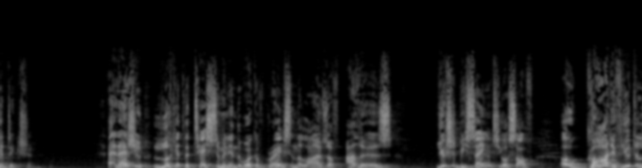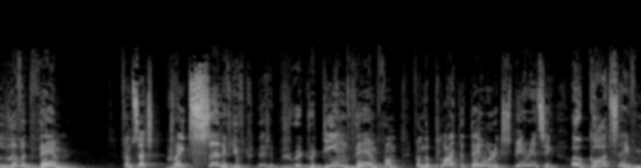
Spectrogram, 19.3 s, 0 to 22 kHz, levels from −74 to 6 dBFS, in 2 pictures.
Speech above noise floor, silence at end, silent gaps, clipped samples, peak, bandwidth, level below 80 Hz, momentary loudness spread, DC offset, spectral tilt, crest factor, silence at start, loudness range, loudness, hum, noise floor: 38 dB; 0 s; none; under 0.1%; -2 dBFS; 16.5 kHz; -64 dBFS; 12 LU; under 0.1%; -1.5 dB/octave; 24 dB; 0 s; 6 LU; -23 LUFS; none; -61 dBFS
